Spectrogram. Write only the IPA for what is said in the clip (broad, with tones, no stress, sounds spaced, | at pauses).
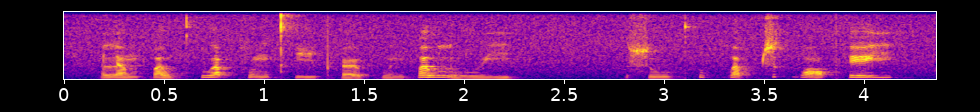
l ɐ˨˧ m p ɐ˨˥ w kʷʰ aː˧ p̚ f ʊ˨˥ ŋ t̪ʰ iː˨˧ pʰ œː˨˩ kʷ ɐ˨ n p ɐ˥ w l uː˨˧ j | s uː˨ kʷʰ ɐ˥ k̚ w ɐ˨˥ p̚ t͡s ʊ˥ k̚ w ɔː˨˥ pʰ e˥ j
